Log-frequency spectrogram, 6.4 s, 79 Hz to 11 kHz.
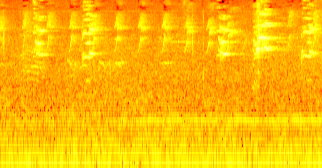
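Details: Adult Australian magpies carol in a rich, overlapping chorus of fluting, warbling notes that rise and fall in bursts, over a steady low rumble and faint hum. The carolling is a territorial call, recorded in December 2013 during the breeding season.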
